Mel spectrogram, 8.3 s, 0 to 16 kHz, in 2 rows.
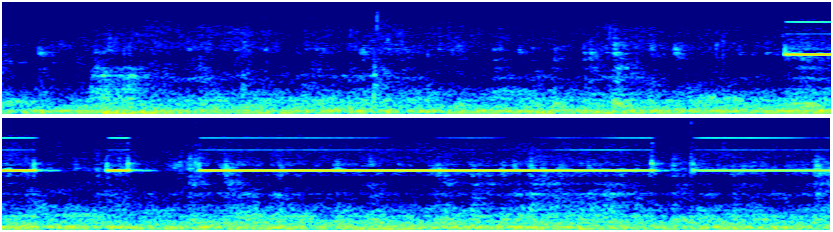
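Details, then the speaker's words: ANENG 613 multimeter in continuity mode with Pro Master test leads: thin, high-pitched beep in short quiet bursts; fast response, maximum output 63.2 dB, not very loud. "63.2 DB maximum output in continuity and that my friends is not very loud"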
